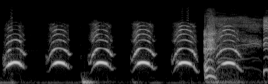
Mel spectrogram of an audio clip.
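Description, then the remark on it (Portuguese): A radio listener taking part in a contest imitates a seagull with six high, arching squawks in an even rhythm, each rising then falling in pitch, the last one rougher and louder than the rest. “É uma gaivota.”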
